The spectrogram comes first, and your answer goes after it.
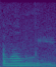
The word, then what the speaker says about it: Aromaleigh: yeah normally i'm saying they're wrong aromaleigh it's aromaleigh that's how you say it i keep saying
